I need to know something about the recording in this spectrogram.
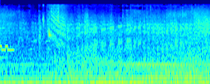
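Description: A blaster rifle fires rapid laser shots.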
